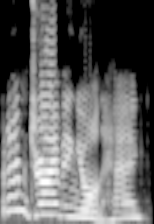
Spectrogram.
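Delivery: high, loud, indignant protest; shrieked old-woman bickering; squabbling. A narrator's reading. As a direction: hurl it back at your sister.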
